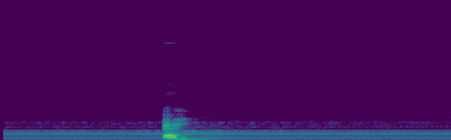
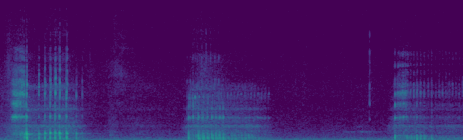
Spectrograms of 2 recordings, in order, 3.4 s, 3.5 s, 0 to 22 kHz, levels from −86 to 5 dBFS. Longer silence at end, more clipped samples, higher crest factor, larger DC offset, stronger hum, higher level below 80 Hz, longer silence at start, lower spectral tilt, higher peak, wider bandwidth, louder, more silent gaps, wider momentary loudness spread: first, 1.85 s vs 0 s; neither; second, 24 dB vs 30 dB; second, under 0.1% vs 0.1%; neither; second, -84 dBFS vs -72 dBFS; first, 1.2 s vs 0 s; about the same, -2.5 dB/octave vs -2.5 dB/octave; first, -10 dBFS vs -18 dBFS; second, 5.2 kHz vs over 20 kHz; first, -27 LUFS vs -44 LUFS; neither; first, 27 LU vs 21 LU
